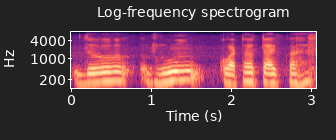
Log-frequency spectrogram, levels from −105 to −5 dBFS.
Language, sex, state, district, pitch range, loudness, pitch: Hindi, male, Jharkhand, Deoghar, 155-175 Hz, -16 LUFS, 165 Hz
